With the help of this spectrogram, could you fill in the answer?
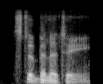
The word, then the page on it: stability: British English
